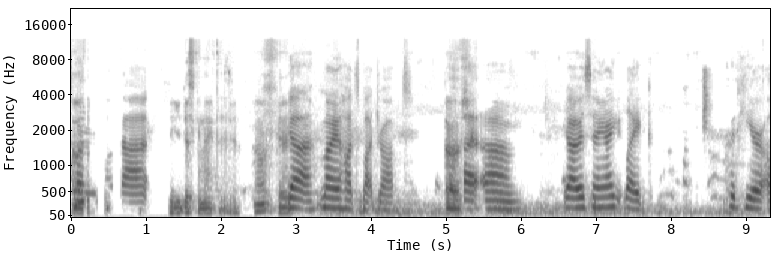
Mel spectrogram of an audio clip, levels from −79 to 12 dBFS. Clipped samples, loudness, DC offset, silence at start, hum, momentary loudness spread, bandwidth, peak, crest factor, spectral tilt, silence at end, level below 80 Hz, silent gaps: under 0.1%; -23 LUFS; under 0.1%; 0 s; none; 20 LU; 12.5 kHz; -4 dBFS; 20 dB; -6 dB/octave; 0 s; -54 dBFS; none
